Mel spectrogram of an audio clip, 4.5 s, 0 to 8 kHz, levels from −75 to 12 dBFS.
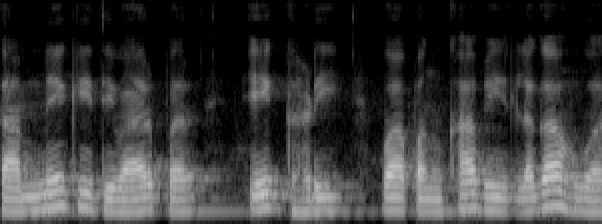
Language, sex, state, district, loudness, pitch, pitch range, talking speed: Hindi, male, Uttar Pradesh, Lucknow, -17 LUFS, 125 Hz, 120-140 Hz, 160 wpm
